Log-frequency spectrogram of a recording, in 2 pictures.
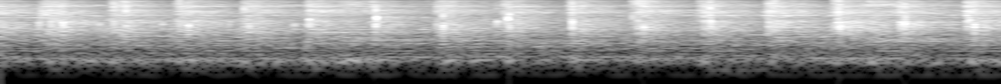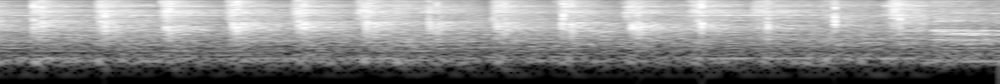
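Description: Acoustic band playing an instrumental passage: acoustic guitars over a held low note, with a steady beat of sharp strikes about three a second.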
